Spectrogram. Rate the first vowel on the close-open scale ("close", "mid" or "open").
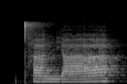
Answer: open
